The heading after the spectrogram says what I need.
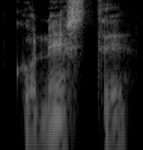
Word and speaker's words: con este: And in terms of pronunciation, we put together con and este because it's N and E. It's going to be con este, then coche, and then puedes ir, which is puedes ir.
